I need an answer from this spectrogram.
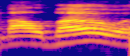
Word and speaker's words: Balboa: his name was balboa and of course that nearly rhymes with samoa so i'll give you that somewhere around balboa as well as after kind of ends the same anyway uh number six was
